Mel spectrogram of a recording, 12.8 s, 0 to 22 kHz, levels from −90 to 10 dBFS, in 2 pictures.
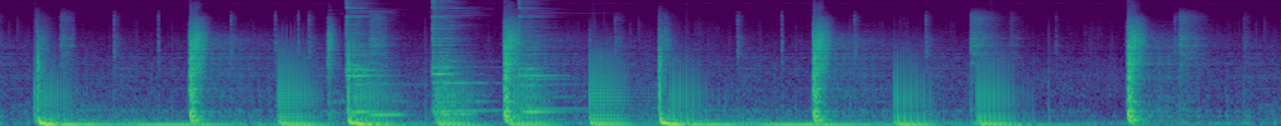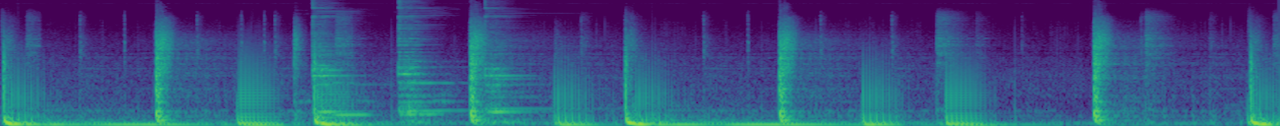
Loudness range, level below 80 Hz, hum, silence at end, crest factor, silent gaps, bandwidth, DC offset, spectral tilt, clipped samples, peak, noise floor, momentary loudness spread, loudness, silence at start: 2 LU; -22 dBFS; none; 0 s; 18 dB; none; over 20 kHz; under 0.1%; -5 dB/octave; under 0.1%; 0 dBFS; -39 dBFS; 10 LU; -20 LUFS; 0 s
